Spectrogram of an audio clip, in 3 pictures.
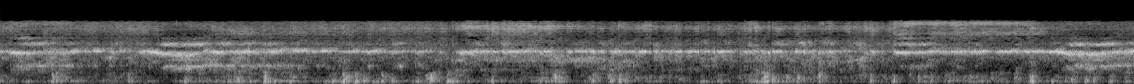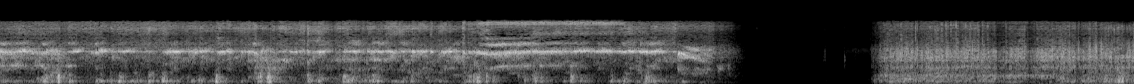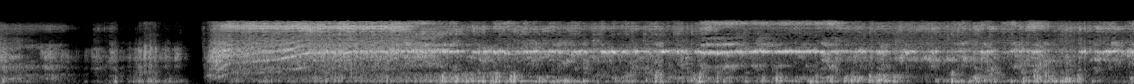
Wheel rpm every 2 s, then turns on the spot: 230, 230, 230, 230, 230, 230, 230, 230, 210, 10, 20, 20, 120, 230, 230, 240, 230.
20-24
